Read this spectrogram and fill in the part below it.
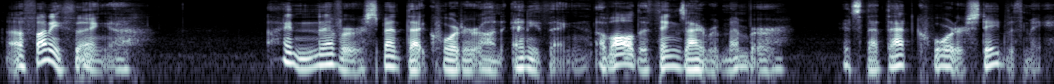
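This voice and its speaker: Man voicing elderly male werewolf, husky and worn, close dry sound, reflective, soft-spoken, ASMR roleplay. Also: on the low side, slow pace, no echo, full character voice. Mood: wistful, tender. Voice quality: gravelly, husky.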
